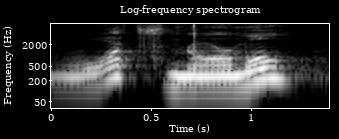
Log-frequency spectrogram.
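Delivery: slow, lazy, stretched-out drawl. A possum hanging by his tail answers the other animals, drawling. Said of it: "Drawled the possum".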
